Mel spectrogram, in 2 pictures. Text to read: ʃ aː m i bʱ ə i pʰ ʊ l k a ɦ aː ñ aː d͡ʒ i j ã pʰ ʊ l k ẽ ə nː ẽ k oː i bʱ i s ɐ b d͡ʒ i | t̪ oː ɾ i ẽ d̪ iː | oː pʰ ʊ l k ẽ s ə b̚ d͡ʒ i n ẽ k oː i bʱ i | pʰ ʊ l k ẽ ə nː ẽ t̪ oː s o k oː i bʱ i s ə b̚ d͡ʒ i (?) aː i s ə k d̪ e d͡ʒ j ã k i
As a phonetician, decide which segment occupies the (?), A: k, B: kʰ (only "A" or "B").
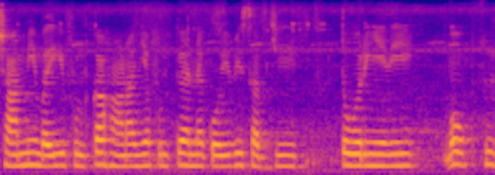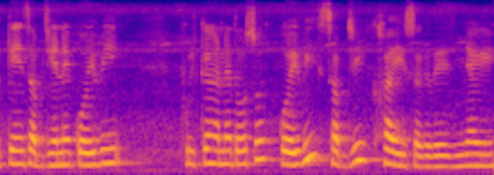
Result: B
